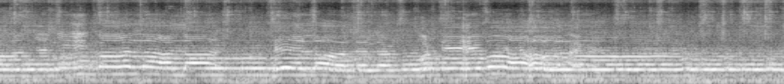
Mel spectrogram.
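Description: A bowed folk fiddle playing a devotional bhajan tune: a sliding melody over one steady held drone note.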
